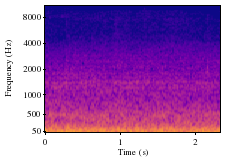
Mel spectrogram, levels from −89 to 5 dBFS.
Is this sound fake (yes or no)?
no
